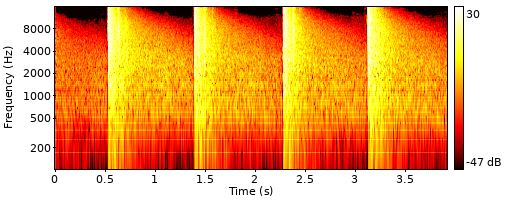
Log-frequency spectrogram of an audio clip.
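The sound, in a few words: test firing a Zastava ZPAP M72 RPK rifle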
